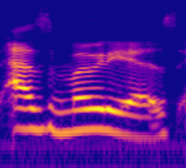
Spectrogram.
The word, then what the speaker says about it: Asmodeus: Ozymandias? What is Ozymandias? – No, it's pronounced Asmodeus.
